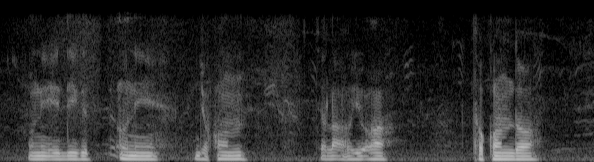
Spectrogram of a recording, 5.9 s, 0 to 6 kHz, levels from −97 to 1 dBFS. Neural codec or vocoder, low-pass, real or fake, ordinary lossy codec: none; 5.4 kHz; real; none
